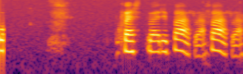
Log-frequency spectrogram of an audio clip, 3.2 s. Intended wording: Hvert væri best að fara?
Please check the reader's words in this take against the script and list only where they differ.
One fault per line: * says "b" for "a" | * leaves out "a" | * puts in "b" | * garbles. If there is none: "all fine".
* says "fara" for "best"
